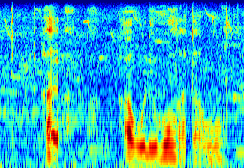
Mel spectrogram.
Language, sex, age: Southern Sotho, male, 20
